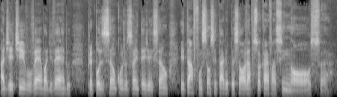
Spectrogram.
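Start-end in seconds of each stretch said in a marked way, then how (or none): 5.7-6.6 weighty, heavy, sarcastic, ironic nossa. Imitating people reacting to a list of word classes, mock-impressed ironic 'nossa'. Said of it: "esse nossa aí com esse tom pesado não tem nada a ver de admiração, na verdade é uma ironia".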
